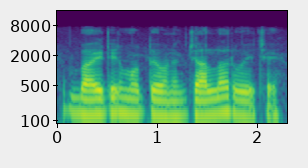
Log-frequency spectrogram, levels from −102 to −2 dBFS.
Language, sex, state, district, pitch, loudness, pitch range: Bengali, male, West Bengal, Cooch Behar, 135 Hz, -17 LUFS, 130-145 Hz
